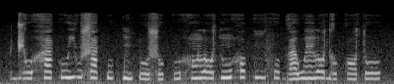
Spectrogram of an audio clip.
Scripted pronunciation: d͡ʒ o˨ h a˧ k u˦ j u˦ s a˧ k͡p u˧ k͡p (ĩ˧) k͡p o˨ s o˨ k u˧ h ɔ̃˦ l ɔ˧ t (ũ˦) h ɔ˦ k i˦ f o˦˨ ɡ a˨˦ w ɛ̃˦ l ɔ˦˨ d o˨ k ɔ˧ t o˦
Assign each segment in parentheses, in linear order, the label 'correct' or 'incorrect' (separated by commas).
incorrect, correct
